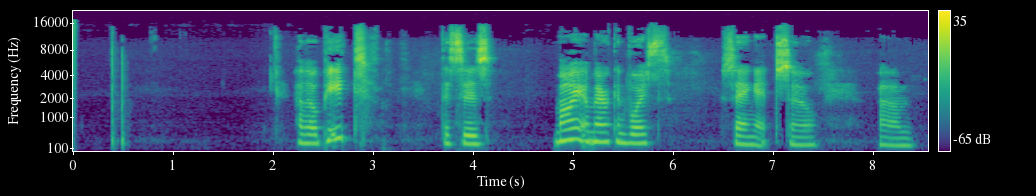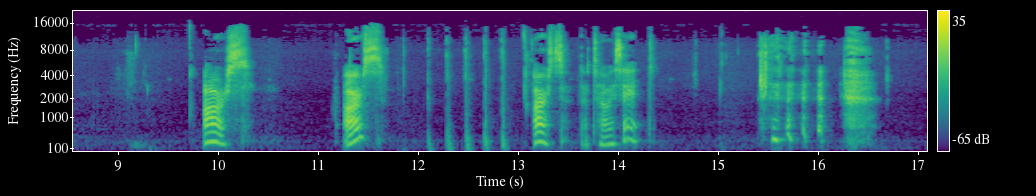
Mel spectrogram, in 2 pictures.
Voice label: my American voice saying arse

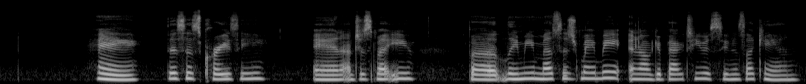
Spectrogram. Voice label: voicemail greeting holla

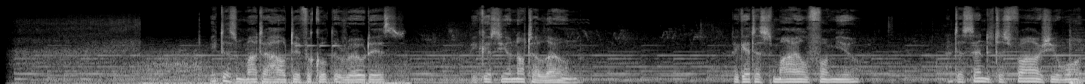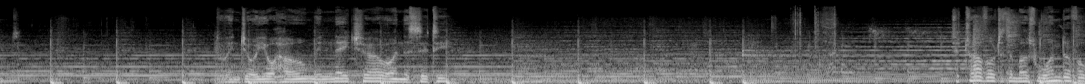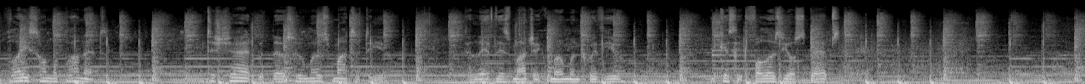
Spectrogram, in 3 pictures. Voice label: English voiceovers advert; madrid spain; locuciones spot ingles; szenio

